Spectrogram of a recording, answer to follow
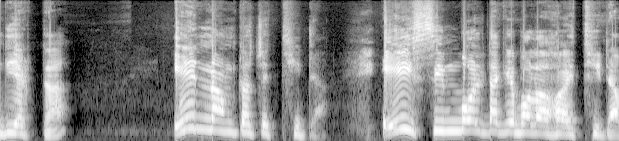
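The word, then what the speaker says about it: θήτα: এই এঙ্গেলের যে নামটা দিলাম সেই নামটাকে উচ্চারণ করব টি এইচইটি থিটা বলে।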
